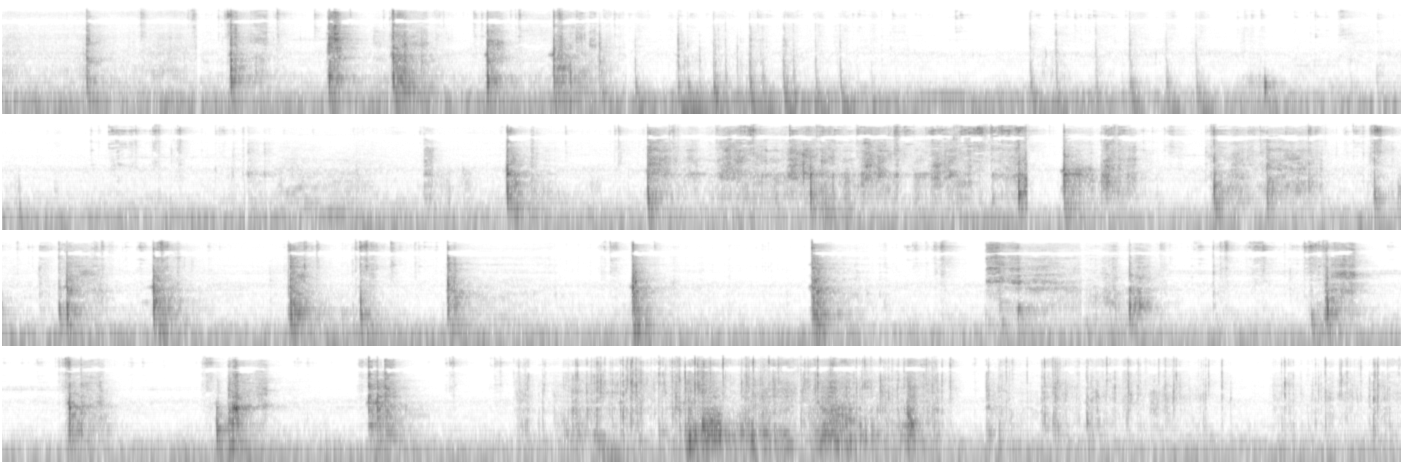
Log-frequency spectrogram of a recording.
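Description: A steel spatula scraping and knocking against a stainless steel kadhai as it stirs crumbled paneer with sugar, in quick irregular strokes. Near the end, a Bourbon biscuit packet's plastic wrapper crinkling as it is torn open.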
